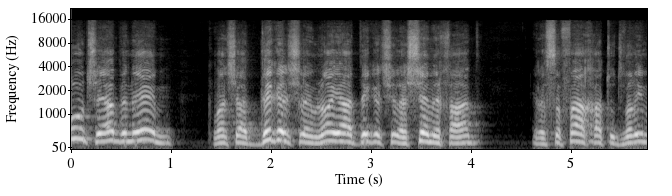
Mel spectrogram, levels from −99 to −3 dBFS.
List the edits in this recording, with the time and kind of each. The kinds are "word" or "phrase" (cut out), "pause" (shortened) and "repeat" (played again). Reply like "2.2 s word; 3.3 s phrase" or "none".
none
